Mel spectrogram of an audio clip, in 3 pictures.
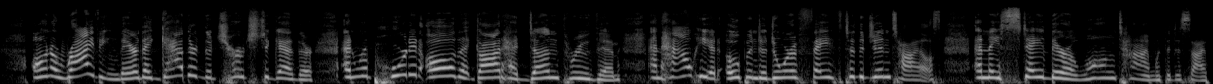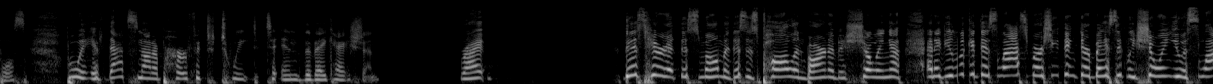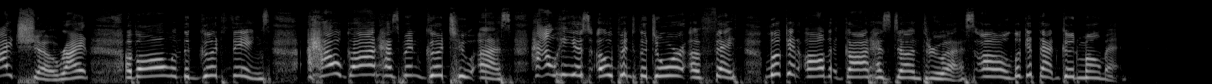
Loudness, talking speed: -28 LUFS, 190 wpm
